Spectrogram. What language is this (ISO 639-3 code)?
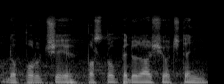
ces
